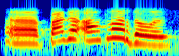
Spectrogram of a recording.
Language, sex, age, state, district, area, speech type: Kashmiri, female, 18-30, Jammu and Kashmir, Bandipora, rural, conversation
